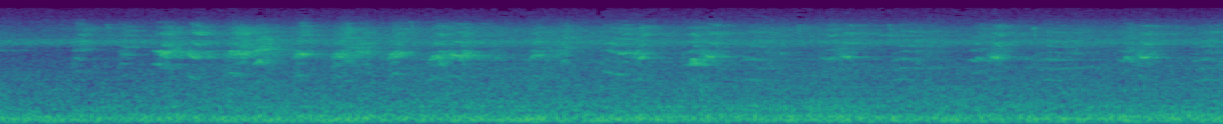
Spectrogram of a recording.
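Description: Faint forest ambience: a steady high insect drone with a quick series of short bird chirps starting about half a second in and stopping near the end, over a low background rumble.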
